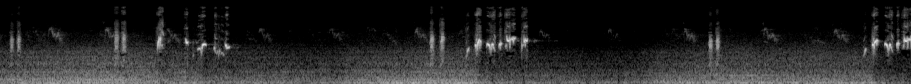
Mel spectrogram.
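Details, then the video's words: Bulbul singing in the Baghdadi style: short, bright, warbled phrases rising and falling, given in bursts near the start, middle and end, with sharp clicks between and a faint low rumble underneath. "تغريد بلبل طور بغدادي"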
